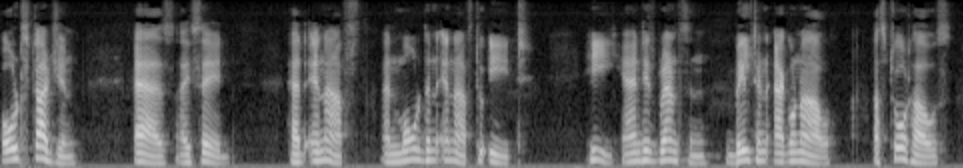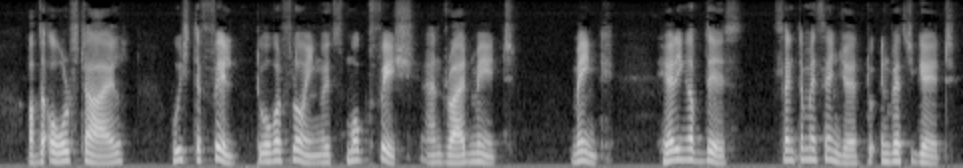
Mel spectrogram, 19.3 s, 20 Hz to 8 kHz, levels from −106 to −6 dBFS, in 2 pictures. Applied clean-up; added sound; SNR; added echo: none; none; none; none.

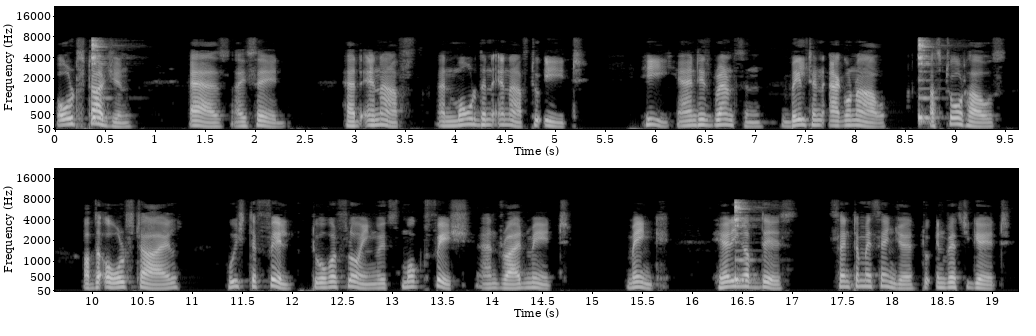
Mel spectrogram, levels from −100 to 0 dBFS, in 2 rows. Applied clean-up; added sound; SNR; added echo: classical method spectral subtraction.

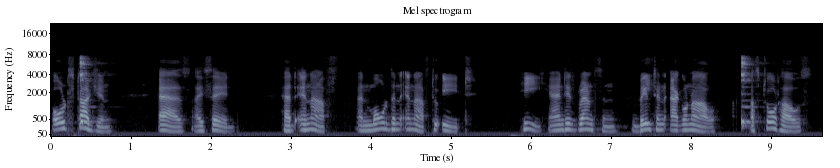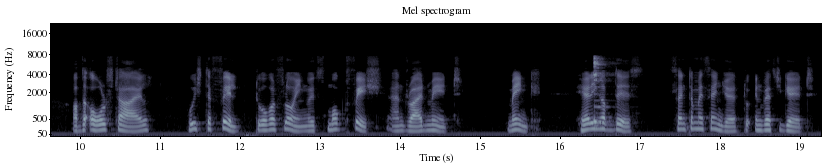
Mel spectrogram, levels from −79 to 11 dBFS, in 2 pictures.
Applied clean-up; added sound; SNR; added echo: none; Cowbell; 6 dB; none.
